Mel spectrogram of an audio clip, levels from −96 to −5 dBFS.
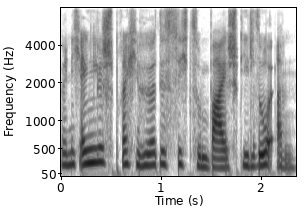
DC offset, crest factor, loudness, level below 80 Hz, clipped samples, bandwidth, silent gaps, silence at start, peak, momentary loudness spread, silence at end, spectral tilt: under 0.1%; 18 dB; -24 LUFS; -58 dBFS; under 0.1%; 8 kHz; none; 0 s; -6 dBFS; 7 LU; 0 s; -5 dB/octave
